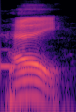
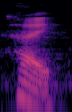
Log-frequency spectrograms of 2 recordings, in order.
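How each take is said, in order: First: It is said in a dominating, talking-down manner. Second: It is said levelly and directly, as to an equal. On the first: The speaker talks down to the listener. The speaker calls it wrong. "That's dominating and stupid" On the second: The speaker treats the listener as an equal. The speaker calls it right. "I just talked straight to her"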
